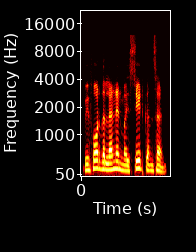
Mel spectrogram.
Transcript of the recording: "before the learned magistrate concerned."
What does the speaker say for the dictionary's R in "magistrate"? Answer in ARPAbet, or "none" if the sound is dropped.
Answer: none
